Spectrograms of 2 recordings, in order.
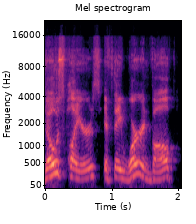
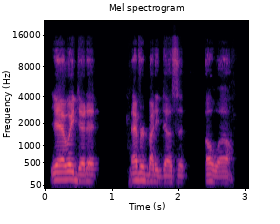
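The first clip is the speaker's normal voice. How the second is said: very deep, slow coach voice; 7 semitones lower, 8 dB quieter than usual. Giving a coach words to shrug off cheating: imitating Belichick. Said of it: "here's my invitation to Belichick".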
